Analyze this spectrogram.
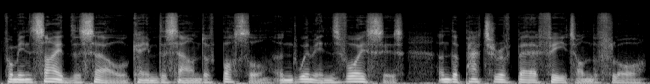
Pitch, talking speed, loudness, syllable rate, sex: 95 Hz, 195 wpm, -18 LUFS, 4.5 syllables/s, male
